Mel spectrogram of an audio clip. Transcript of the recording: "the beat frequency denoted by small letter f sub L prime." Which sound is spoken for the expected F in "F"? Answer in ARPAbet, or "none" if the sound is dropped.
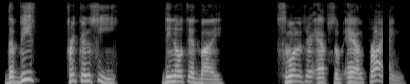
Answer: P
